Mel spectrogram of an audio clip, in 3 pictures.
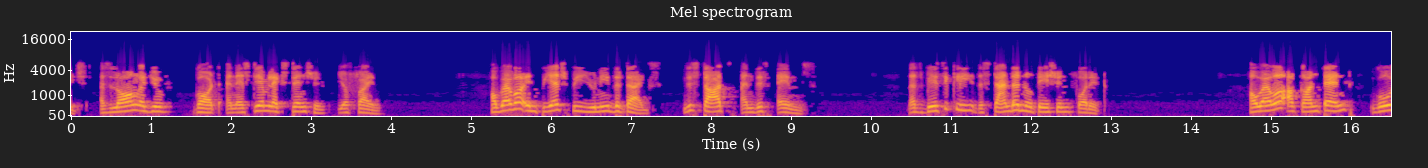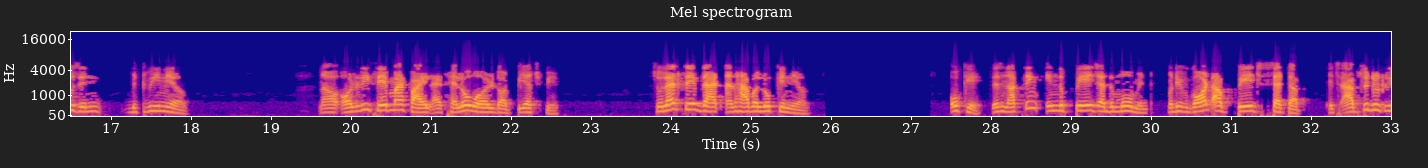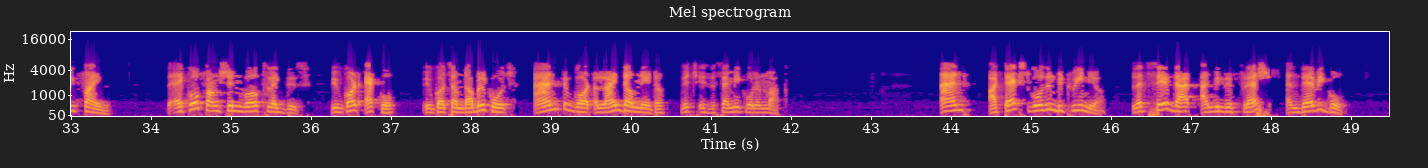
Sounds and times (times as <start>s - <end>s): Speech: 0.0s - 3.9s, 5.3s - 9.3s, 10.5s - 13.0s, 14.7s - 18.0s, 19.6s - 22.7s, 23.8s - 25.8s, 27.5s - 33.6s, 34.2s - 42.0s, 43.9s - 49.0s.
